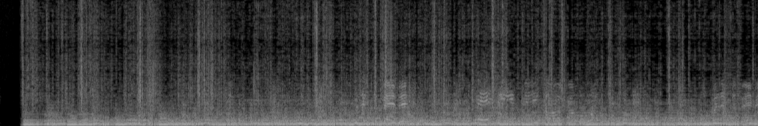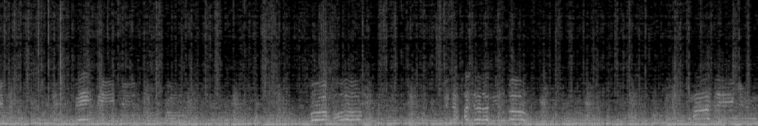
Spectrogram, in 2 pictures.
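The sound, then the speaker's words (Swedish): A loud, continuous band song from an old acetate disc, muddy and noisy, with a vocalist buried deep in a dense, droning mix throughout. “De tog bara med en låt ifrån de här två lackskivorna och det kan till och med vara så att det är en egen låt”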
